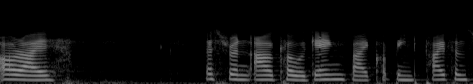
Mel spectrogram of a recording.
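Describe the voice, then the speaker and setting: A woman speaks with a non-native accent. Her fairly high pitch holds a monotone, flat intonation. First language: not English. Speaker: programming tutorial youtuber. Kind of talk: tutorial.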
